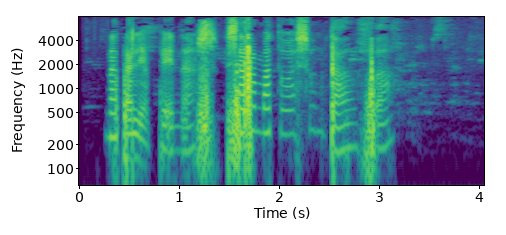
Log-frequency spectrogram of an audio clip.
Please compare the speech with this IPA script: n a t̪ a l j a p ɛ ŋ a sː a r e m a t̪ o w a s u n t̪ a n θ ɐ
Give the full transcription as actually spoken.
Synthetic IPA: n a t̪ a l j a p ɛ n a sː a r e m a t̪ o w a s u n t̪ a n θ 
